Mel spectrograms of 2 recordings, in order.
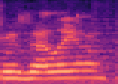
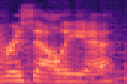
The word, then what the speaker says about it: Roselia: Okay, so that's pronounced Roselia. Yeah, Roselia.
